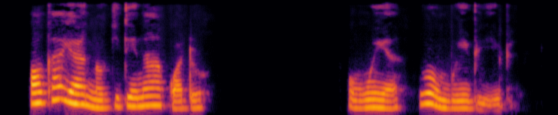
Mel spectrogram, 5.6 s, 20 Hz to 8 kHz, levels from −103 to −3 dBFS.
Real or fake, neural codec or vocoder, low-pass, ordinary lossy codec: fake; codec, 16 kHz, 4 kbps, X-Codec, WavLM features, trained on Multilingual LibriSpeech; 7.2 kHz; none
